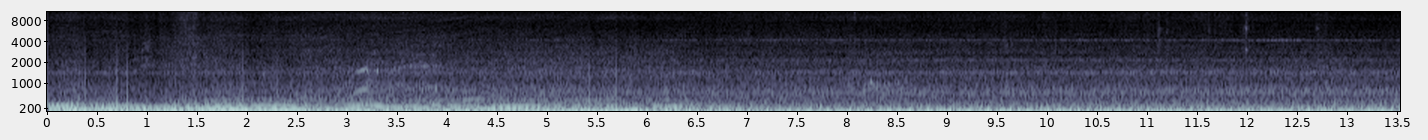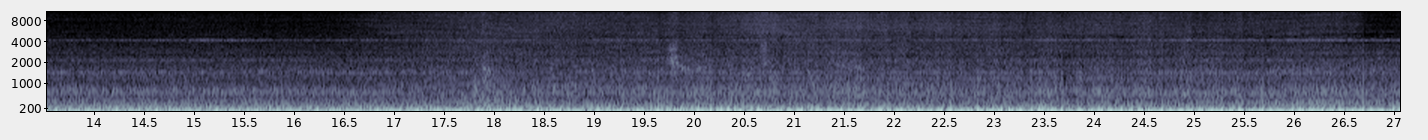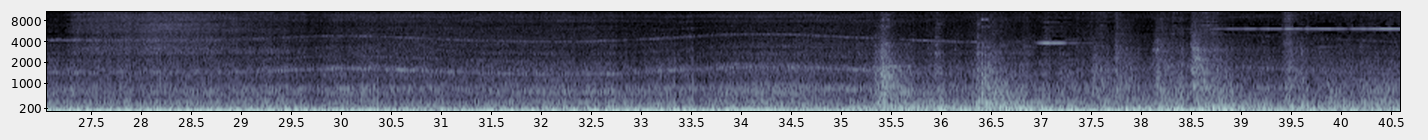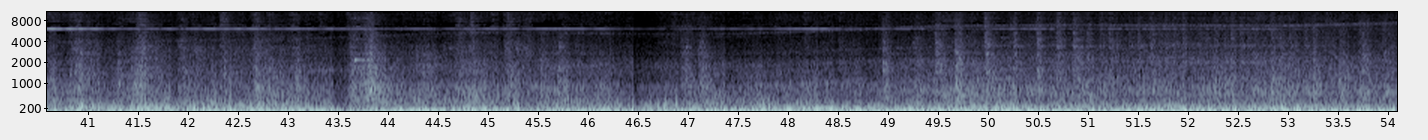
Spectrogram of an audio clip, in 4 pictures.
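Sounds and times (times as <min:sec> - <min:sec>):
freight train rumbling past: 0:00.0 - 0:54.0
wheel flanges squealing: 0:02.4 - 0:54.0
wheels clacking over rail joints: 0:17.0 - 0:27.6, 0:28.4 - 0:54.0.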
